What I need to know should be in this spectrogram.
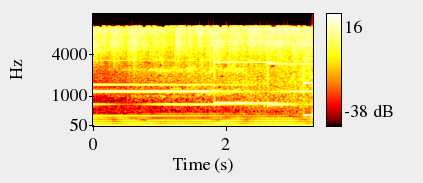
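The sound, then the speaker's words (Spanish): Heavy rain falls in a dense, unbroken hiss that stays loud and even throughout, with sustained tones running beneath it. “Es muy tarde, llueve tanto que”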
